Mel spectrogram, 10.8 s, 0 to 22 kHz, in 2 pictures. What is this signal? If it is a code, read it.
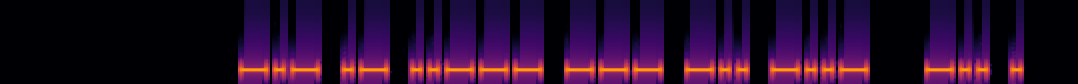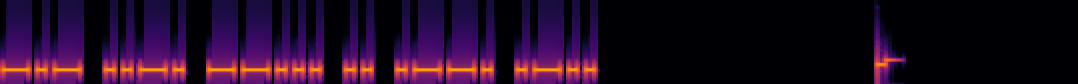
Morse code, heard as a keyed tone, about 28 wpm, 700 Hz. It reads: KA2ODX DE KF7IPL
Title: USA Callsign DE Callsign - 6 Characters - 28wpm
